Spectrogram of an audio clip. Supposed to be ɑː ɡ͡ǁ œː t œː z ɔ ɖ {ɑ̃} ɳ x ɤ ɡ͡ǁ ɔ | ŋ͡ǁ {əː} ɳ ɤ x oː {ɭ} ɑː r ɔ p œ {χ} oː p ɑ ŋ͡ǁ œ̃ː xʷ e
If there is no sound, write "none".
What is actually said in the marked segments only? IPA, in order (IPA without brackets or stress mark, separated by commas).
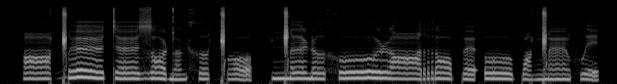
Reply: ɑ̃, əː, ɭ, ʔ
